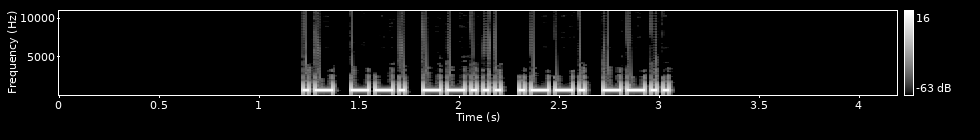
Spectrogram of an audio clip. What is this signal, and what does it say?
Morse code, heard as a keyed tone, about 40 wpm, 700 Hz. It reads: AG7PZ
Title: USA Call Signs Repeated 2x 40wpm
